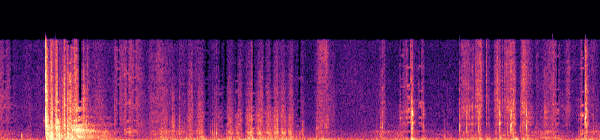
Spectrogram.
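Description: Handling noise: a sudden loud clatter about half a second in, then faint scraping and light clicks.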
